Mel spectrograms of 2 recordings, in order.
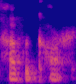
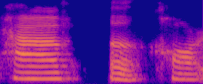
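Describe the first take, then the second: First: The words are linked, with a weak form. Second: The words are said separately, with full forms. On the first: The speaker calls it right. "they link the sound together... it's used in the weak form" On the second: The speaker calls it wrong. "is not have a car"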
